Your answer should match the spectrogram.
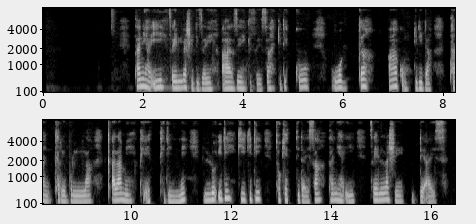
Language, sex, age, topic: Gamo, female, 25-35, government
